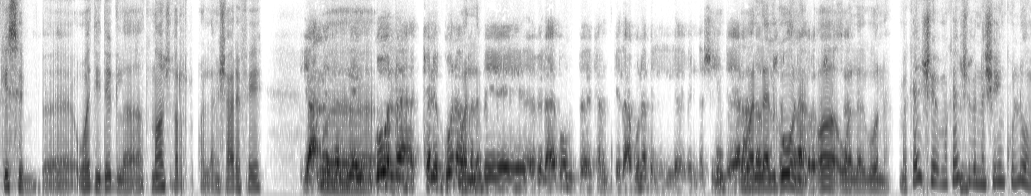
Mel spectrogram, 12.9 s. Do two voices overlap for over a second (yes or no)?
yes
